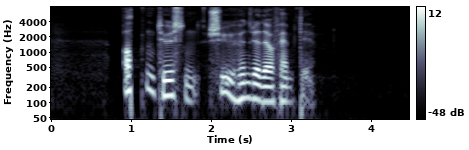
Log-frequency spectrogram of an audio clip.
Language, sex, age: Norwegian, male, 55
